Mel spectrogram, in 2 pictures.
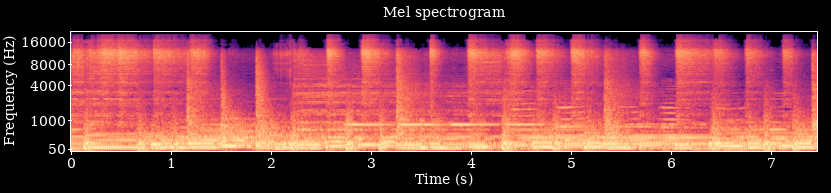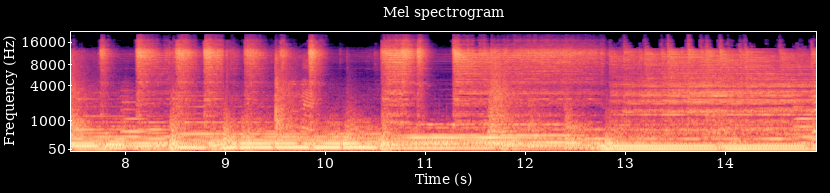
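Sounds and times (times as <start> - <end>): rock music with drum kit: 0.0 - 14.9.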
